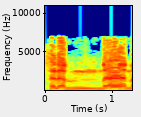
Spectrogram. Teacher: فلما الكلمة كلها مرققة، الميم مشددة فهي حرف غنة في أعلى درجات الغنة، تمام. وكمان نراعي الألف يكون مرقق عكس الغنة فعلا إن شاء الله.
